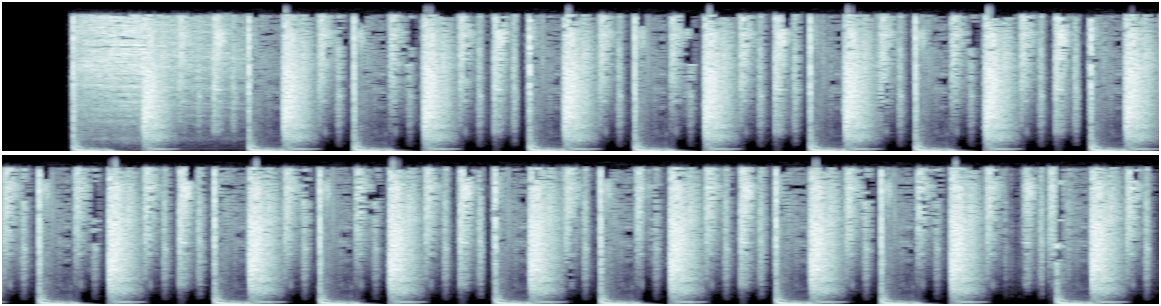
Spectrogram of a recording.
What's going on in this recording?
i made this beat in ableton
